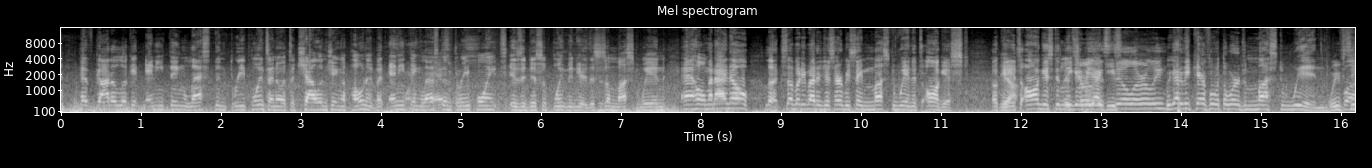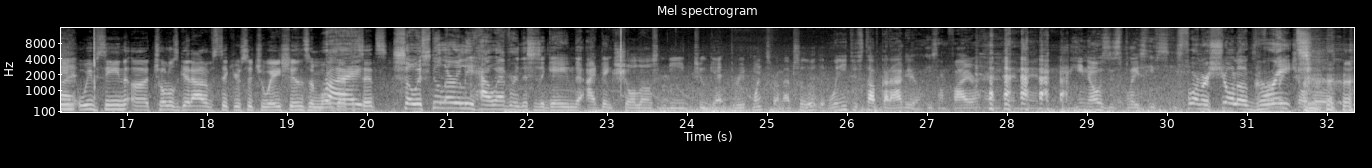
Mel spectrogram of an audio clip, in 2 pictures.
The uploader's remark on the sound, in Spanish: Nos fuimos al Estadio Caliente a platicar.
